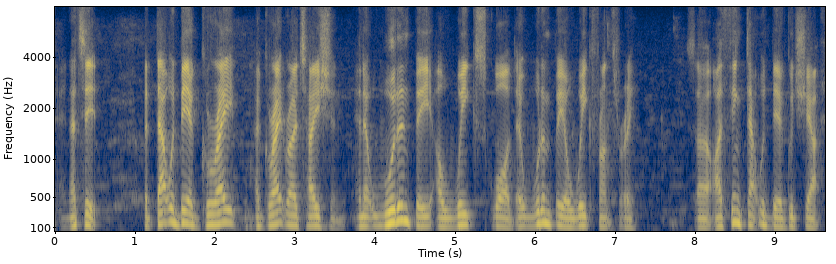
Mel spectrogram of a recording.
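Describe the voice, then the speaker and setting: A man talking football casually, animated and swearing now and then. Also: mid-range voice, moderate pace. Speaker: podcast guest.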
